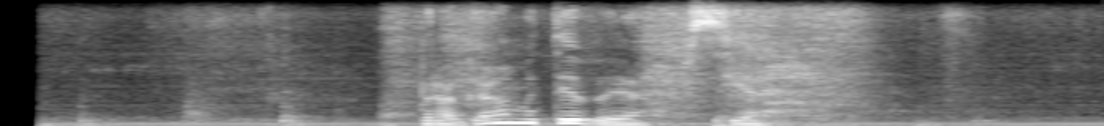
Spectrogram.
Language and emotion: Russian, neutral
